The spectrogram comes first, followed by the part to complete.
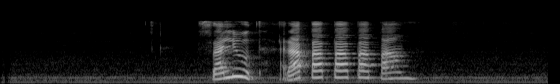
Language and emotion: Russian, positive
